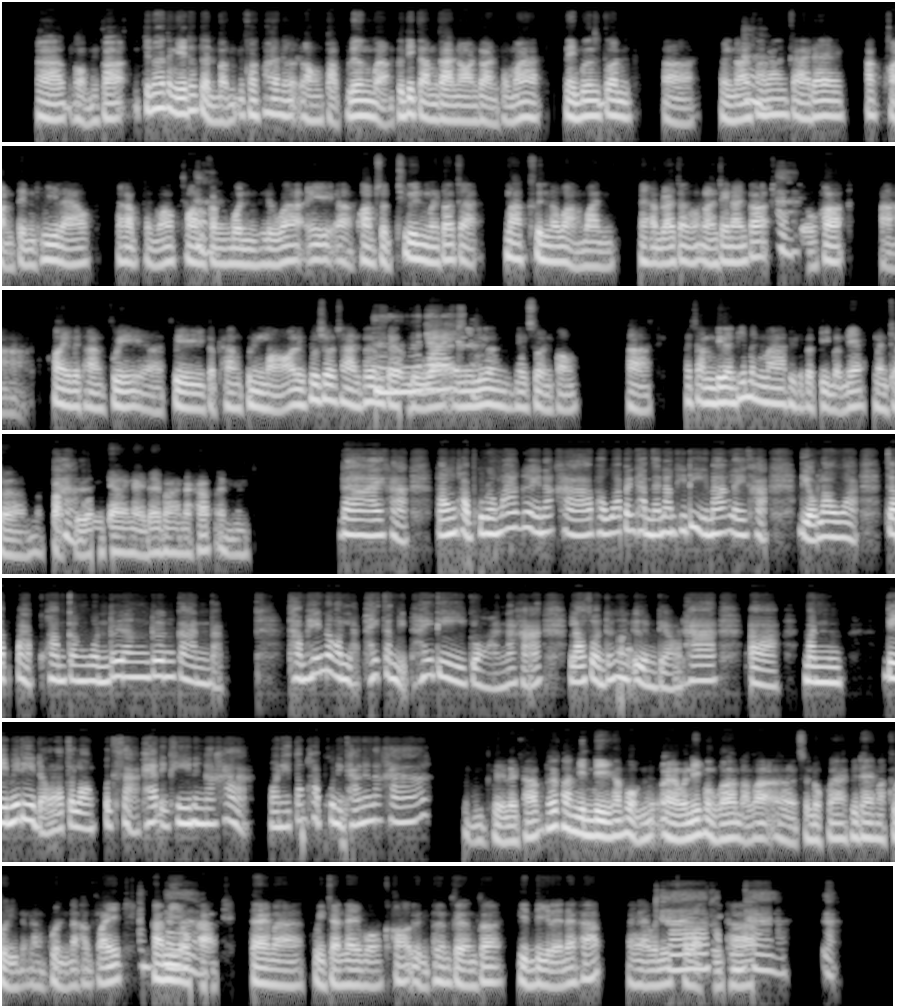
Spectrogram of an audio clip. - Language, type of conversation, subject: Thai, advice, ทำไมฉันถึงวิตกกังวลเรื่องสุขภาพทั้งที่ไม่มีสาเหตุชัดเจน?
- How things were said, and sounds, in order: other noise; tapping; other background noise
